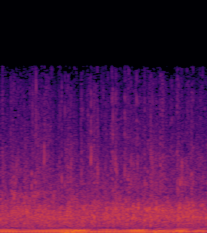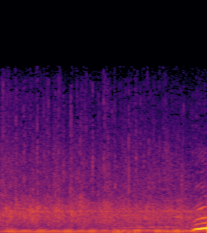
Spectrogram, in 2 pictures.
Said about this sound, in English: Thank you. Go ahead, give the Lord a hand clap of praise for them.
